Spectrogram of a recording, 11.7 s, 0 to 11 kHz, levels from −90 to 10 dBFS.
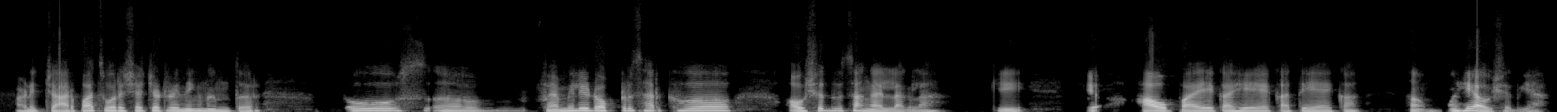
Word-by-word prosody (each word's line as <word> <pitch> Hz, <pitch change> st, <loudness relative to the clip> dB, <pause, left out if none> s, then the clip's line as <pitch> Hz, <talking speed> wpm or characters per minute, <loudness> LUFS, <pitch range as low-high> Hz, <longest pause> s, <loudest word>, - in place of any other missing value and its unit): आणि 130 Hz, +1 st, 0 dB
4-5 140 Hz, +7 st, +2 dB
वर्षाच्या 160 Hz, 0 st, +2 dB
ट्रेनिंग 150 Hz, -1 st, +3 dB
नंतर 130 Hz, -1 st, 0 dB, 0.7 s
तो 190 Hz, +2 st, +2 dB
स् 185 Hz, -, -14 dB
अ, 150 Hz, -2 st, -2 dB, 0.5 s
फॅमिली 160 Hz, +6 st, +4 dB
डॉक्टरसारखं 185 Hz, +1 st, +1 dB, 0.5 s
औषधं 175 Hz, +4 st, +1 dB
सांगायला 145 Hz, -9 st, +1 dB
लागला, 105 Hz, -1 st, -5 dB, 0.5 s
की 125 Hz, -2 st, -1 dB, 0.5 s
की -, -, -1 dB, 0.4 s
"हा 145 Hz, -, +9 dB
उपाय 150 Hz, 0 st, +1 dB
एक 140 Hz, -2 st, -3 dB
आहे, 135 Hz, +1 st, +3 dB
हे 145 Hz, -, +1 dB
आहे 140 Hz, -, 0 dB
का? -, -, -2 dB
ते 130 Hz, -2 st, 0 dB
आहे 125 Hz, -1 st, -2 dB
का? 125 Hz, +1 st, -4 dB, 0.4 s
हं, -, -, -1 dB, 0.2 s
मग 155 Hz, -, +3 dB
हे 190 Hz, -, +5 dB
औषध 110 Hz, -6 st, -3 dB
घ्या." -, -, -11 dB
150 Hz, 155 wpm, -22 LUFS, 135-175 Hz, 0.7 s, हा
